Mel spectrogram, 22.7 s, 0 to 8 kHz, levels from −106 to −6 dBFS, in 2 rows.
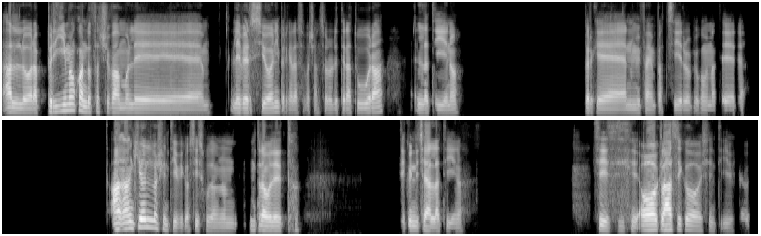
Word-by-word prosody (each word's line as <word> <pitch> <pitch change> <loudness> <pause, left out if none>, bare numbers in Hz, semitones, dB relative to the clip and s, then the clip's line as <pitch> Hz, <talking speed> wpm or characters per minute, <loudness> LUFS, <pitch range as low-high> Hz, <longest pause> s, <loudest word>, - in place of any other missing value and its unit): allora 115 -3 +1
prima 145 +9 0
quando 130 -5 +2
facevamo 115 -1 -2
le 105 -2 -3 0.3
le 115 -1 -1
versioni, 120 +1 -1
perché 110 - -11
adesso 105 0 -9
facciam - - -14
solo 110 - -11
letteratura, 120 +5 -3 0.5
il 115 - -6
latino. 105 0 -4 1.9
Perché 105 -1 -2
non 110 0 -9
mi 110 - -8
fa 105 - -6
impazzire 100 0 -8
proprio 100 - -12
come 105 -1 -11
materia. 100 0 -9 1.8
A 155 +1 +9
anch'io 175 +5 +7
lo 200 -2 +2
scientifico, 120 -10 -7
sì 125 - -7
scusa, 110 -3 -8
non 105 0 -9 0.2
non 125 - -12
te - - -8
l'avevo 120 -2 +6
detto. 115 -1 -1 1.5
E - - -8
quindi 120 -2 -2
c'è - - +2
a 110 - +6
latina. 105 -1 -5 2.0
Sì, 130 -4 +1
sì, 115 +2 -13
sì, - - -7
o 135 +1 +9
classico 135 +1 +5
o 120 -3 -2
scientifico. 105 -2 -18
115 Hz, 120 wpm, -24 LUFS, 105-125 Hz, 2.0 s, A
